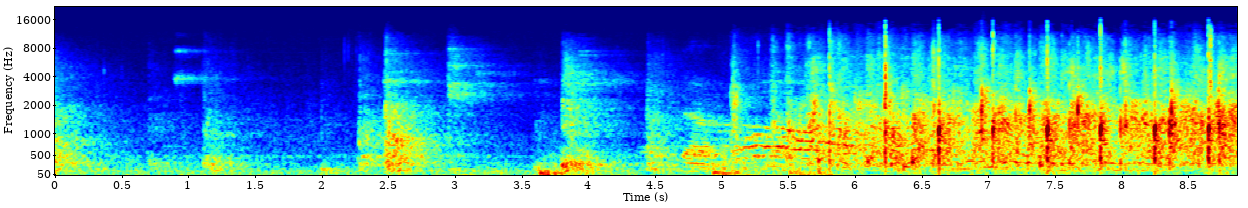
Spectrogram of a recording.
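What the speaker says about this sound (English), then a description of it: "The crowd showing their appreciation to both players on a very strong, cleanly played rally" Squash match crowd applauding after a rally, starting with sparse thuds and taps, then swelling into steady, dense clapping over the last few seconds.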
